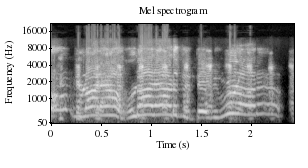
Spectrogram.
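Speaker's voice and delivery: mock very high, loud, weepy tearful cheer. Recalling a baseball game, the speaker acts out what he said, retelling crying like crazy. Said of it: "I started crying like crazy".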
